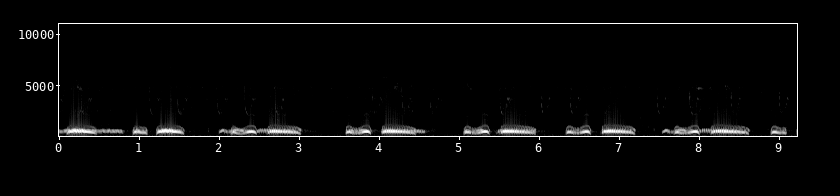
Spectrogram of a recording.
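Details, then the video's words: Wild spotted dove trapping with a decoy, the catch having a big, deep 'ku-ang' voice. Throaty coos arrive in short bursts of two to four notes with brief pauses, steady and mid-pitched, with a faint insect buzz above. "ต่อนกเขาใหญ่ วันนี้จับนกป่าคูอ่างเสียงใหญ่"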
